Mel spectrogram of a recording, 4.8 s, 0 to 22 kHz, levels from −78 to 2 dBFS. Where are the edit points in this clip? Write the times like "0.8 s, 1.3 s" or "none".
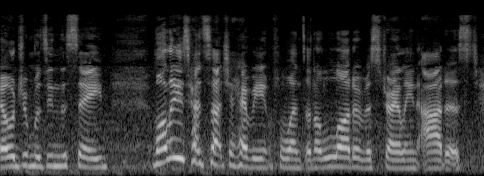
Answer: none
